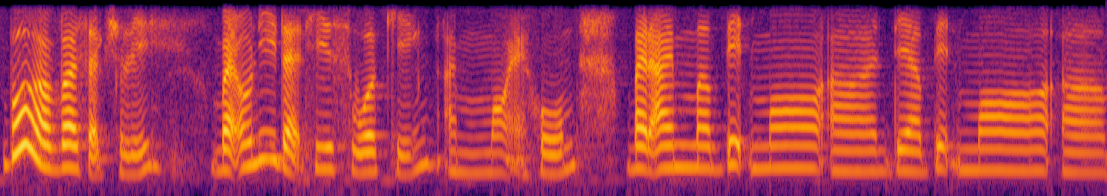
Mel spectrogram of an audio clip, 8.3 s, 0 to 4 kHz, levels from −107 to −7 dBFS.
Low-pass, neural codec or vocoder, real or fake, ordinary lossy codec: 3.6 kHz; none; real; none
